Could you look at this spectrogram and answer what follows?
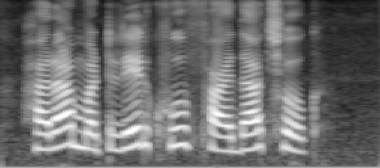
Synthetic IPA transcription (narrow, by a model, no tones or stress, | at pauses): həɾaməʈɾeɾkʰuːbfʰaːjd̪at͡ʃʰok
